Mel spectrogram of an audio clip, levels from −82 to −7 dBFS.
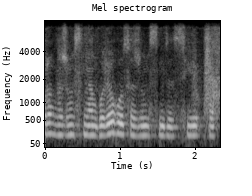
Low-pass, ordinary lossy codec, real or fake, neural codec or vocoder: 7.2 kHz; Opus, 16 kbps; fake; codec, 16 kHz in and 24 kHz out, 1 kbps, XY-Tokenizer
